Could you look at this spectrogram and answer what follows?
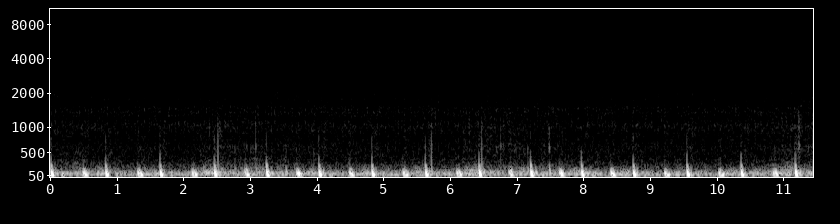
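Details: Steady, regular, low thumps at about 75 beats a minute over a soft hum, from a 20-minute ASMR heartbeat and breathing recording made for falling asleep; an ordinary resting heartbeat.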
